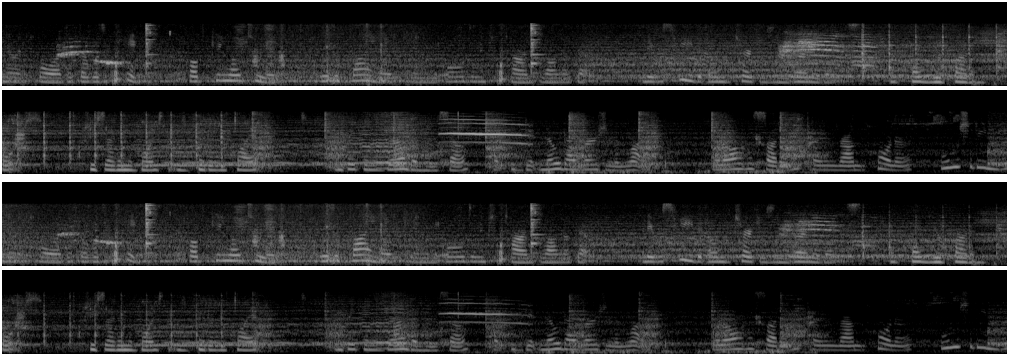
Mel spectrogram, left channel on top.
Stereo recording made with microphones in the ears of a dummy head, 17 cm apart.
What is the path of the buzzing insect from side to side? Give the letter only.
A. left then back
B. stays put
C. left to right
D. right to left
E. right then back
D.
